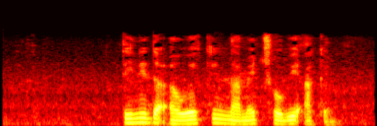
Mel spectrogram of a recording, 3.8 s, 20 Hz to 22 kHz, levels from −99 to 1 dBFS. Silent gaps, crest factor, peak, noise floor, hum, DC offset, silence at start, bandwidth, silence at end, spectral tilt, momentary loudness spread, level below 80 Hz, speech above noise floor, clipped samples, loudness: none; 18 dB; -2 dBFS; -55 dBFS; none; under 0.1%; 1.25 s; 7.4 kHz; 0.4 s; -7.5 dB/octave; 12 LU; -48 dBFS; 38 dB; under 0.1%; -18 LUFS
